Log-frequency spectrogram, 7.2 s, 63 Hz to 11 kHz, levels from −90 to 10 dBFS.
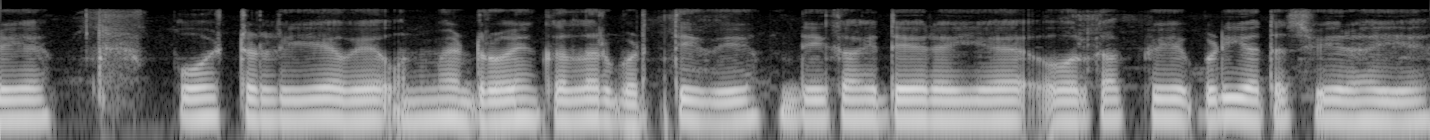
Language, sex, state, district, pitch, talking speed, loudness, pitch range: Hindi, male, Rajasthan, Nagaur, 140 Hz, 150 wpm, -14 LUFS, 135-140 Hz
